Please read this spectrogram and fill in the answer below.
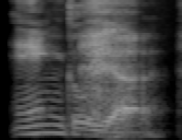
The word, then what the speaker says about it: Anglia: And so they drive the Ford Anglica. That is so hard to say. The Ford Anglica. Am I saying it wrong? – No, it's Anglia. There's no C in it. Ford Anglia.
